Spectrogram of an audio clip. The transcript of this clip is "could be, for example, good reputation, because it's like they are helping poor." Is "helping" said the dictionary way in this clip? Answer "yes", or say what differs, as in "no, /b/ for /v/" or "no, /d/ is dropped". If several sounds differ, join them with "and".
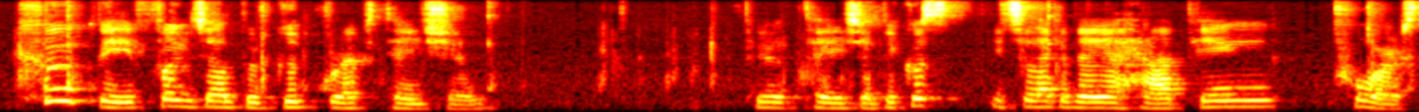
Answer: no, /l/ is dropped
